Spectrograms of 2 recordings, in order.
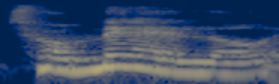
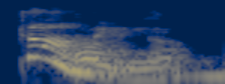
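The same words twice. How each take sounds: First: The stress is on the second syllable. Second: The stress is on the first syllable. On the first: The speaker calls it wrong. "it won't be tomelo" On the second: The speaker calls it right. "it's tomelo ... I would still pronounce it as tome"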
